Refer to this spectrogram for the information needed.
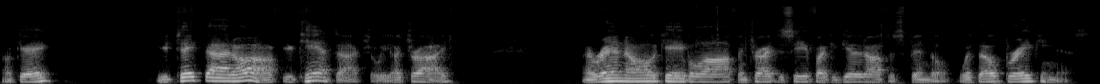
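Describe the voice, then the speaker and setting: A middle-aged man talks through his fishing gear in a loose, rambling way. His voice has a gravelly, creaky edge, and he keeps checking in with "right?" as he goes. His pitch sits in an ordinary middle range. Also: a little slow. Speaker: fishing channel host. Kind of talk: casual show-and-tell explanation.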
